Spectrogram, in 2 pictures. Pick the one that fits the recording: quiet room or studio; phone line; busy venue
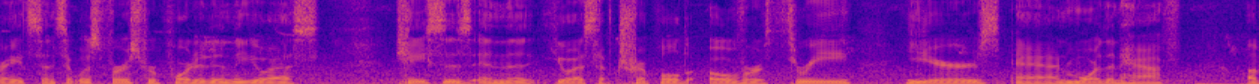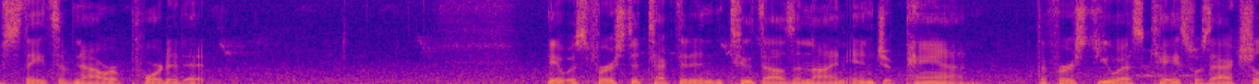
busy venue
